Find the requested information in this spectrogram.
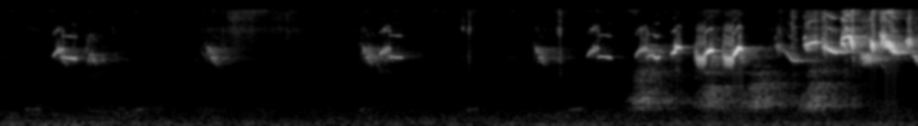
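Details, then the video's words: Captive double-collared seedeater in a singing contest against another bird: a few short high chips spaced about a second apart, then a rapid, buzzy, warbling burst of high notes over a low steady hum. "Coleiro Disputa de Canto"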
